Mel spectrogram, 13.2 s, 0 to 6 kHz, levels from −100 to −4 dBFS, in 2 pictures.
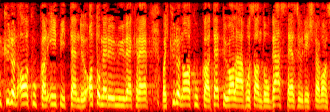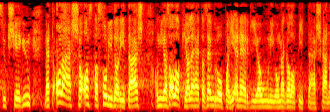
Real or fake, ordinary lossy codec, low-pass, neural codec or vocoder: real; none; 5.4 kHz; none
